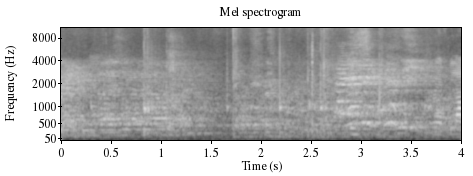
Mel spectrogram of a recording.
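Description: Indistinct chatter of several people in a gym hall, with a few light taps.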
